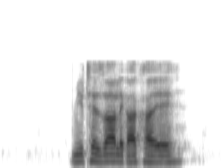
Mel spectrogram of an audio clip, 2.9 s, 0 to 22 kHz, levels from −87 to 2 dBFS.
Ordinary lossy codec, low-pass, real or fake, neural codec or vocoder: AAC, 24 kbps; 5.4 kHz; fake; codec, 16 kHz, 4 kbps, X-Codec, HuBERT features, trained on LibriSpeech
